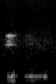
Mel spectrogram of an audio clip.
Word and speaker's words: Decatur: asking, how do you produce the pronunciation for DECATUR?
